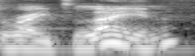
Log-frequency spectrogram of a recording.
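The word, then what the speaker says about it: WriteLn: in comment WR and WR Ln which is pronounced right line are used for outputs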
